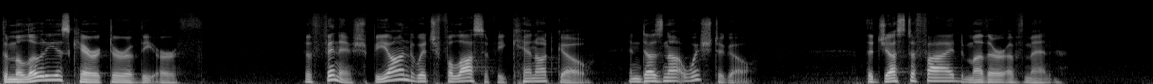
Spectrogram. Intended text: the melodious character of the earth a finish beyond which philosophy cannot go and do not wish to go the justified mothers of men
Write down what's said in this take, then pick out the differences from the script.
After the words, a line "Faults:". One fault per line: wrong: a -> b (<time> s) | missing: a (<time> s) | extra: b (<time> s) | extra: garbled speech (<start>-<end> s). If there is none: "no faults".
the melodious character of the earth the finish beyond which philosophy cannot go and does not wish to go the justified mother of men
Faults:
wrong: a -> the (3.0 s)
wrong: do -> does (6.4 s)
wrong: mothers -> mother (9.7 s)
